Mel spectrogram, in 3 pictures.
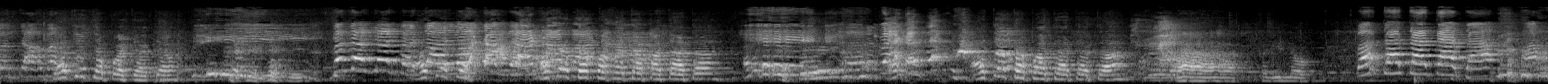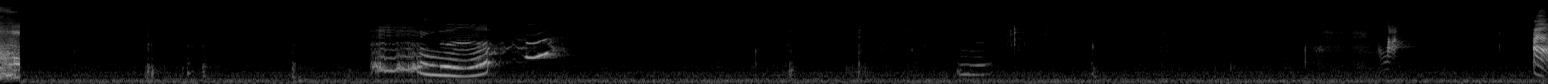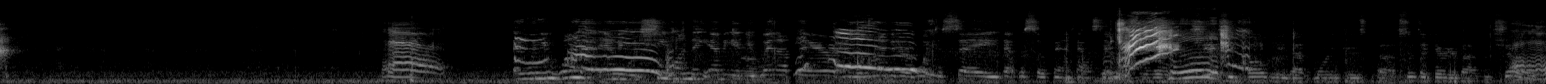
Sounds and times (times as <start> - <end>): Speech: 36.2 - 46.4.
